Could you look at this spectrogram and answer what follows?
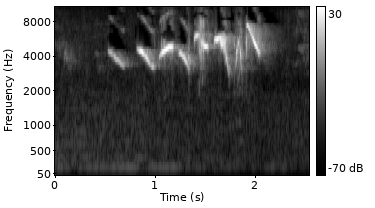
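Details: Double-collared seedeater from Natal, Brazil, delivering a 'pateta' style song: a quick series of high, clear, slurred whistles rising and falling for under two seconds over a steady low hum.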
